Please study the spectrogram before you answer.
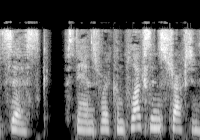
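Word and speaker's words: CISC: we discussed earlier Sisk Sisk pronounced Sisk stands for a complex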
